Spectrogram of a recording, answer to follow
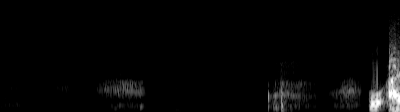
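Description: A pause in a man's speech: a faint breath about a second in, then mouth clicks and a short intake of breath close to a clip-on microphone. His speech resumes near the end.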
